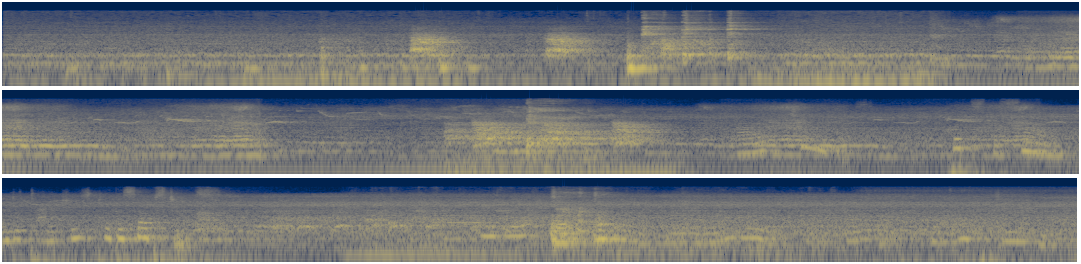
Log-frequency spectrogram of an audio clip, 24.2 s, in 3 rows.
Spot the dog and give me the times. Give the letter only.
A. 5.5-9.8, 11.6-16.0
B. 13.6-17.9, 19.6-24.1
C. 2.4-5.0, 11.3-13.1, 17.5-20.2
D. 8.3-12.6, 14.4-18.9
C.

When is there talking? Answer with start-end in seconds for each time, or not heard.
13.6-17.9, 19.6-24.1.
